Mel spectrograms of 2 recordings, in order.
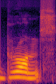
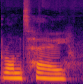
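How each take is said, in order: First: The name is said the local Texas way. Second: The name is said the literary way. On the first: It names the town in Texas. The speaker calls it right. "you text and say Bront" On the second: It names the literary sisters. The speaker calls it wrong. "not the true literary way of Bronte sisters"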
